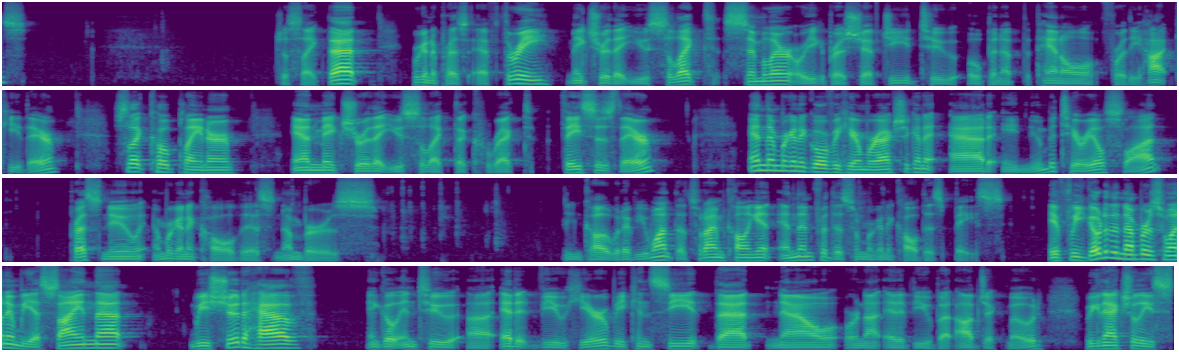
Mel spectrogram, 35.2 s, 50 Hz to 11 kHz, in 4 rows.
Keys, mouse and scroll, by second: 0.1 middle click, 1.1 shift+click, 1.4 middle click, 2.2 middle click, 3.4 F3, 11.3 click, 12.5 middle click, 13.3 shift+middle click, 16.3 click, 17.6 click, 18.3-21.3 drag, 22.3 click, 22.8-24.3 drag, 25.3 click, 26.4 click, 27.2 shift+middle click, 27.6 middle click, 28.3 Tab, 28.6 z, 30.1 shift+middle drag, 30.5 middle drag, 30.9 shift+middle click, 32.1-32.4 middle drag, 32.8 middle click, 34.0 middle click, 35.0 middle click.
